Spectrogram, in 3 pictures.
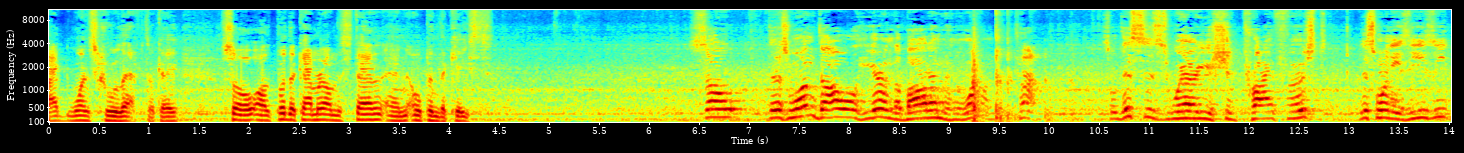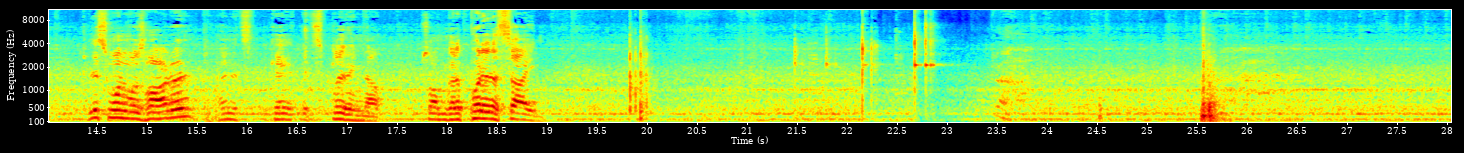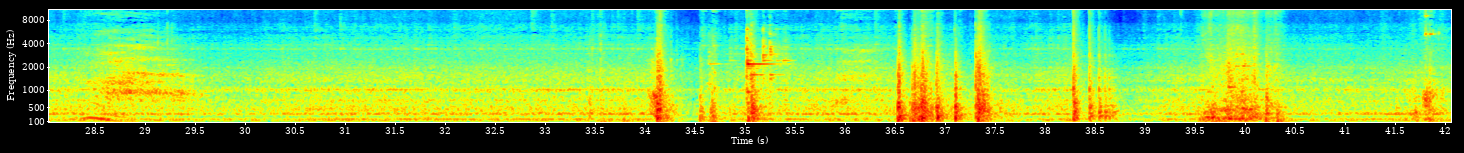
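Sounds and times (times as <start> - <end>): steady background hum: 0.0 - 42.0.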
